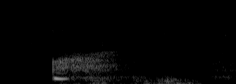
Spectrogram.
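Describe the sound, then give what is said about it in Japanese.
Heavy rain drums down on a roof in a sudden, dense rush that starts abruptly, holds for a moment as a steady roar, then thins out and fades within about two seconds. No voices. “お、雨強くなってきましたね。ザーザーと屋根を叩いて、川の音みたいです。”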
